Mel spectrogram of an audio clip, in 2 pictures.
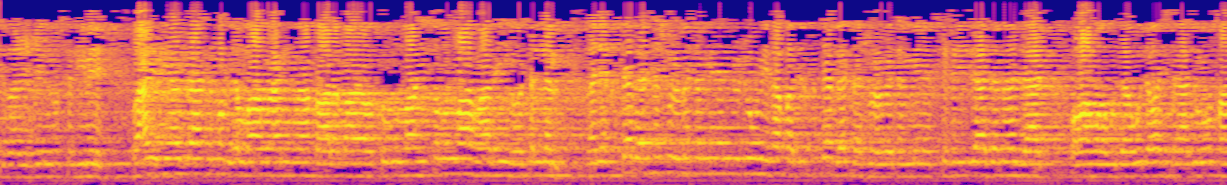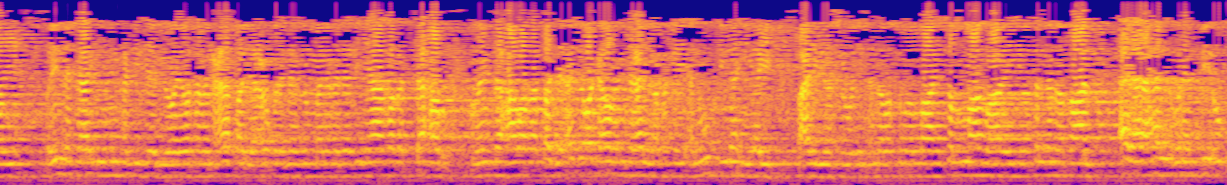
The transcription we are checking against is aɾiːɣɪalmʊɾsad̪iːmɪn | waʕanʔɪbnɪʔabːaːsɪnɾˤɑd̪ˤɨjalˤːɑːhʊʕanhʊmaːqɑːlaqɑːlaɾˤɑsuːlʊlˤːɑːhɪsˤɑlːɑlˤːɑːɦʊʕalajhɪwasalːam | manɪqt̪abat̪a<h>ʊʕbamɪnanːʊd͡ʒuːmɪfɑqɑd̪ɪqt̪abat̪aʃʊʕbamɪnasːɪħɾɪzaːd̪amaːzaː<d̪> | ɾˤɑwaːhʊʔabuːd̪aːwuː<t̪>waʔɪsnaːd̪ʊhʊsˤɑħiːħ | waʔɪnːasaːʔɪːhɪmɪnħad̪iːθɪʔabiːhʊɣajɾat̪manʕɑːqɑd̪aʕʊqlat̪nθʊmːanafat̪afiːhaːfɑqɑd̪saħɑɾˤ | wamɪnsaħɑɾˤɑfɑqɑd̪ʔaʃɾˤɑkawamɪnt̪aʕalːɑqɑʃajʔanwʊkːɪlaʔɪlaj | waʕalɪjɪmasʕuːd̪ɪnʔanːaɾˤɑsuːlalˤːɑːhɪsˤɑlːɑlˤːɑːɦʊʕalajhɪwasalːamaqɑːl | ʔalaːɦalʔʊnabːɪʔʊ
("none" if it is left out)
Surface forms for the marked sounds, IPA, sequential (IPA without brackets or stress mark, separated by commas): ʃ, d̪, d̪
